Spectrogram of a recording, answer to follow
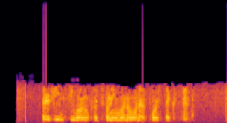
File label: Highway Patrol, scanner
